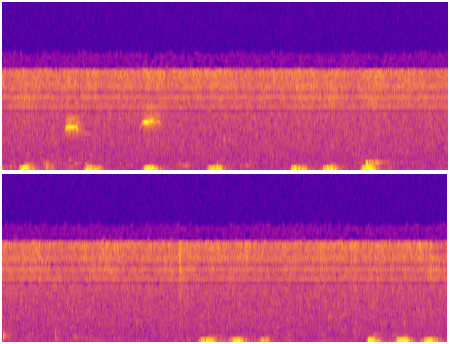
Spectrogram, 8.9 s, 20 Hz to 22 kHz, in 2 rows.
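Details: Little owl nest in a Hungarian attic at Tiszalök, close to Hortobágy National Park, spring 2022, with four owlets just hatched; low soft notes in short runs of two or three, a pause midway, then further clustered notes.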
